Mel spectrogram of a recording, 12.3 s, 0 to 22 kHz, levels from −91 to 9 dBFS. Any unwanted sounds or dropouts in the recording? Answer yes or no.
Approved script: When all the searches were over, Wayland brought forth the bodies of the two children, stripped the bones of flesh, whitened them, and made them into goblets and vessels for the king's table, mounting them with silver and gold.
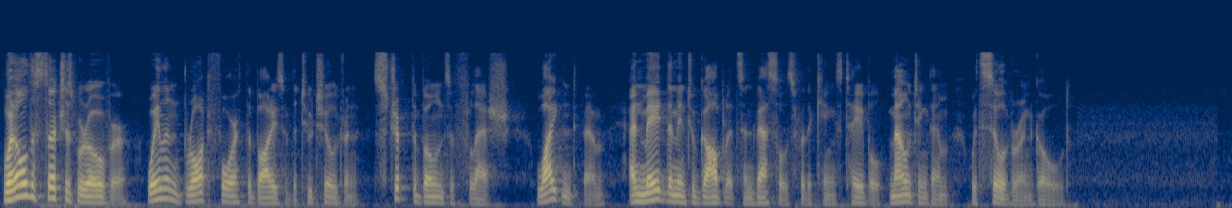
no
